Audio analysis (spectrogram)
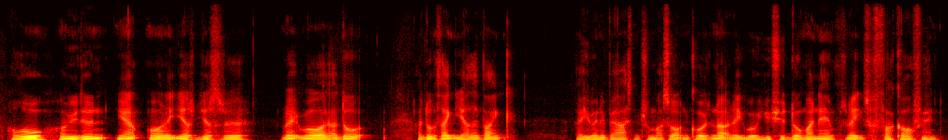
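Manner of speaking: loud, bright telephone voice; phone voice. Shown as a demonstration. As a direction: put on the posh phone manner, then snap. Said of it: "my phone voice would be".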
